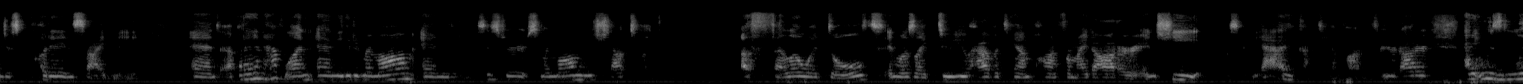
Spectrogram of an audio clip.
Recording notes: THIS IS MY FIRST TIME USING ZOOM TO RECORD THE AUDIO IS A LITTLE FUCKY.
